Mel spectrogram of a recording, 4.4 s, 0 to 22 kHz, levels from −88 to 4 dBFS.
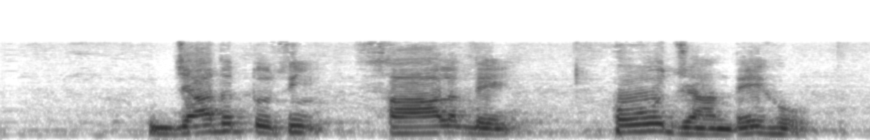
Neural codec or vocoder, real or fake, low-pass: none; real; 7.2 kHz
